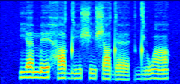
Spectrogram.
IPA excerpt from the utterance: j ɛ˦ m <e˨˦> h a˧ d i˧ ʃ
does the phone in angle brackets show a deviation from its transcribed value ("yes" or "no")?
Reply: yes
